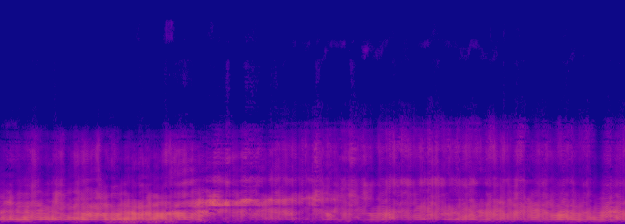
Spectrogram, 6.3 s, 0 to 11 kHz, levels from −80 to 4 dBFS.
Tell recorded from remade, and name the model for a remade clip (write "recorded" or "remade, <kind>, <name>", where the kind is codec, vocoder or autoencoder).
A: remade, vocoder, Vocos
